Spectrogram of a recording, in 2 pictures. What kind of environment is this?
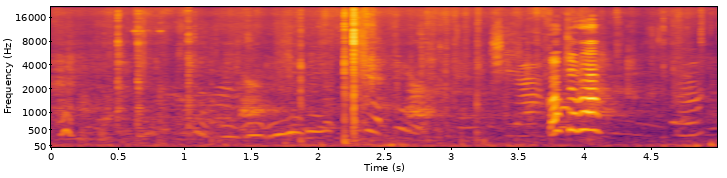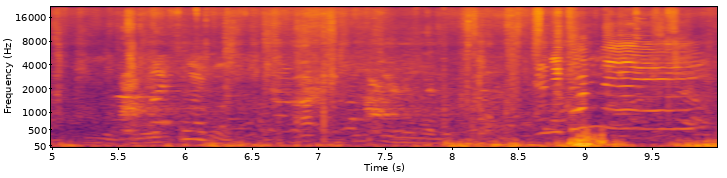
park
